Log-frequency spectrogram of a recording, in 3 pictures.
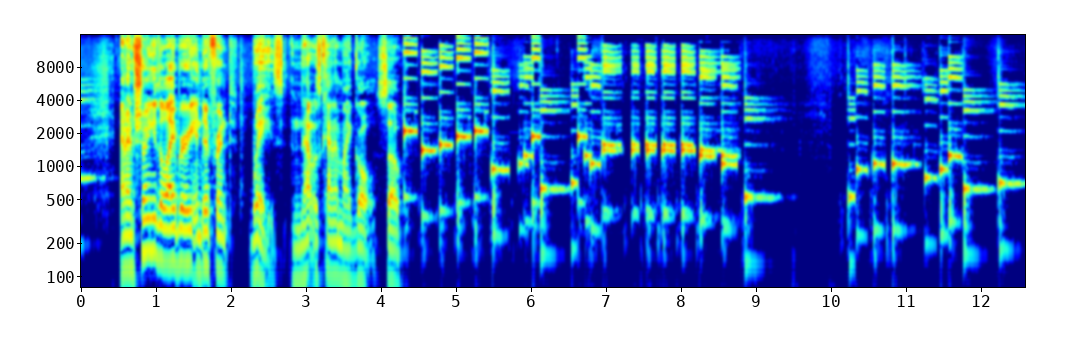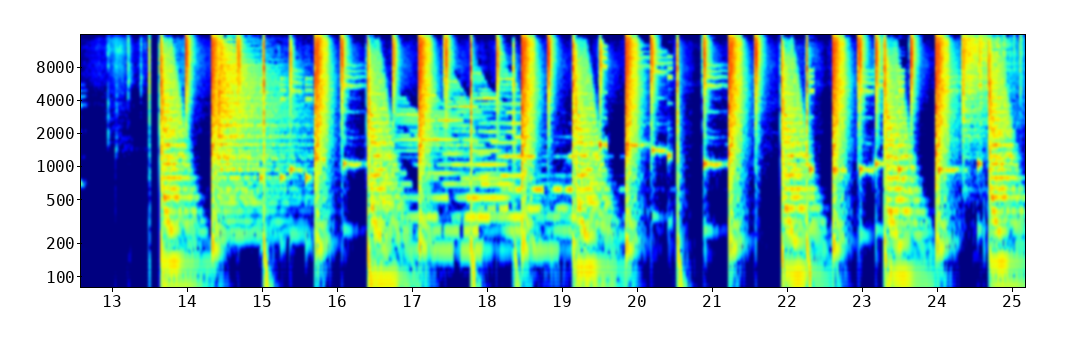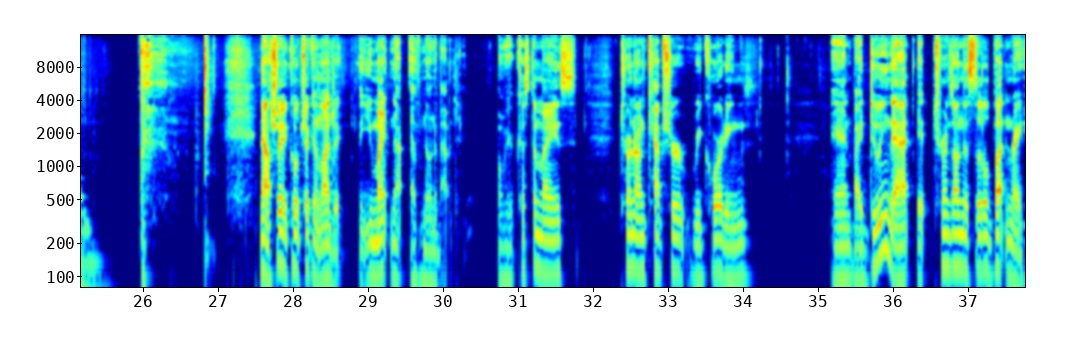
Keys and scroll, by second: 13.2 0, 13.4 Home, 26.8 0.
